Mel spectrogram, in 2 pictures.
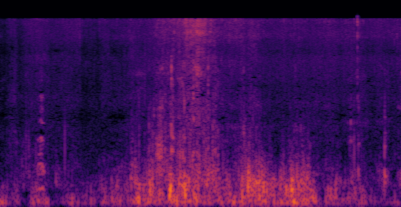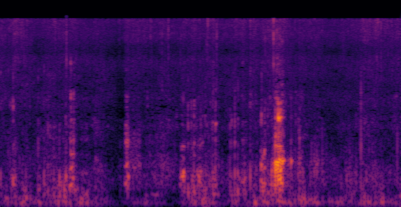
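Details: Rare-breed Oxford Sandy and Black pigs, a group of six boys, happily foraging in winter between storms. Deep, throaty oinks and grunts swell for several seconds, then give way to scattered snorts and snuffles, with one louder squeal near the end.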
